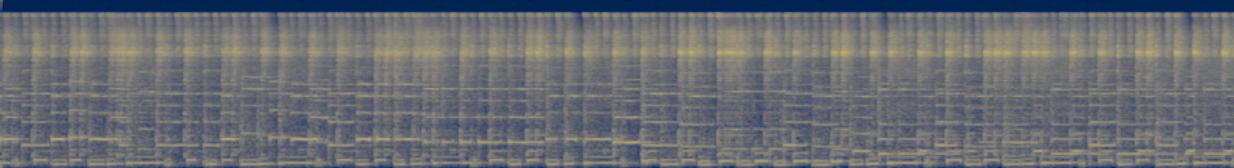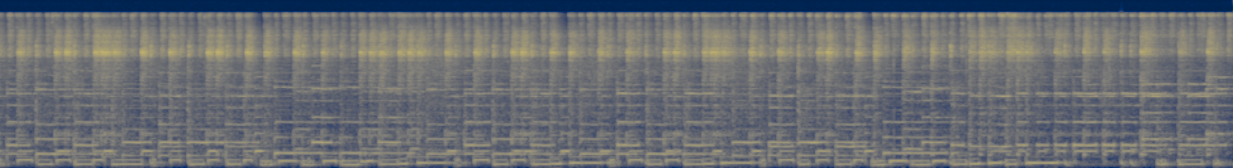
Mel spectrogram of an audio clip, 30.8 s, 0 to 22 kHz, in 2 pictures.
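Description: Yamaha PSR-S670 arranger keyboard played in Congolese seben style: busy, repeating guitar-like melody lines over a steady bass line and drum beat.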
